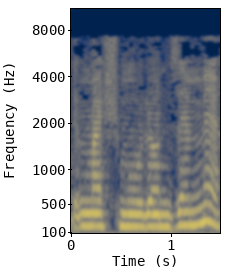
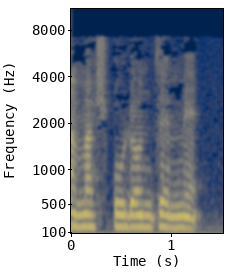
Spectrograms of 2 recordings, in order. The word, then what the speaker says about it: مشمول ذمه: پانویس: این کلمه باید مشمول ذمه خوانده شود نه مشغول ذمه، یعنی آنطور که عامه مردم میگویند، زیرا مشغول با غین در اینجا غلط است و مشمول با میم باید نوشت و تلفظ کرد.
